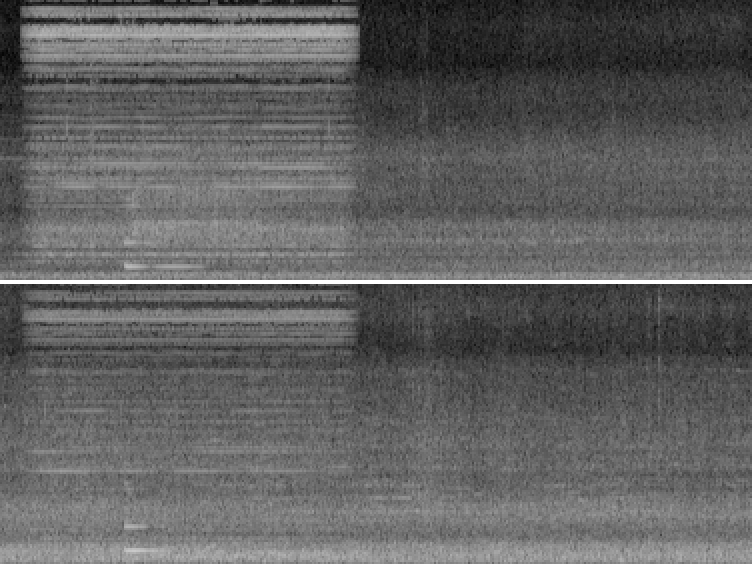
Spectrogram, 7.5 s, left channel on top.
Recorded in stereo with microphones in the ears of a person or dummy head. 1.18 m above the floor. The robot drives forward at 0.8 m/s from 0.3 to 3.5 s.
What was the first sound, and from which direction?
A bell, 30° right (ahead or behind).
